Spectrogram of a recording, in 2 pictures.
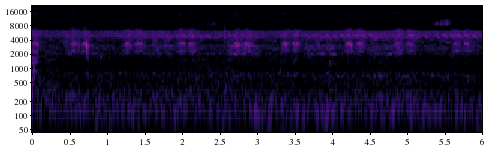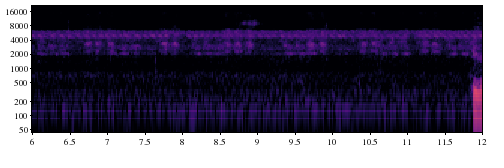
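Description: Crickets and other night insects: a steady high trill with repeated short chirps over it, with a faint low hum beneath and one soft click shortly after the start.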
